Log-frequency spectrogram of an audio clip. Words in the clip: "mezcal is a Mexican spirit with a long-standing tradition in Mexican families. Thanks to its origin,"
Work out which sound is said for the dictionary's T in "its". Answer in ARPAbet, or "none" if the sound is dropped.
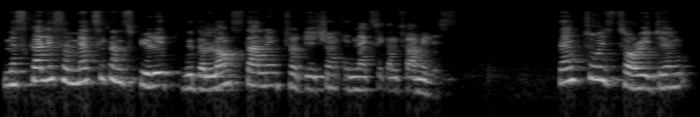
S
